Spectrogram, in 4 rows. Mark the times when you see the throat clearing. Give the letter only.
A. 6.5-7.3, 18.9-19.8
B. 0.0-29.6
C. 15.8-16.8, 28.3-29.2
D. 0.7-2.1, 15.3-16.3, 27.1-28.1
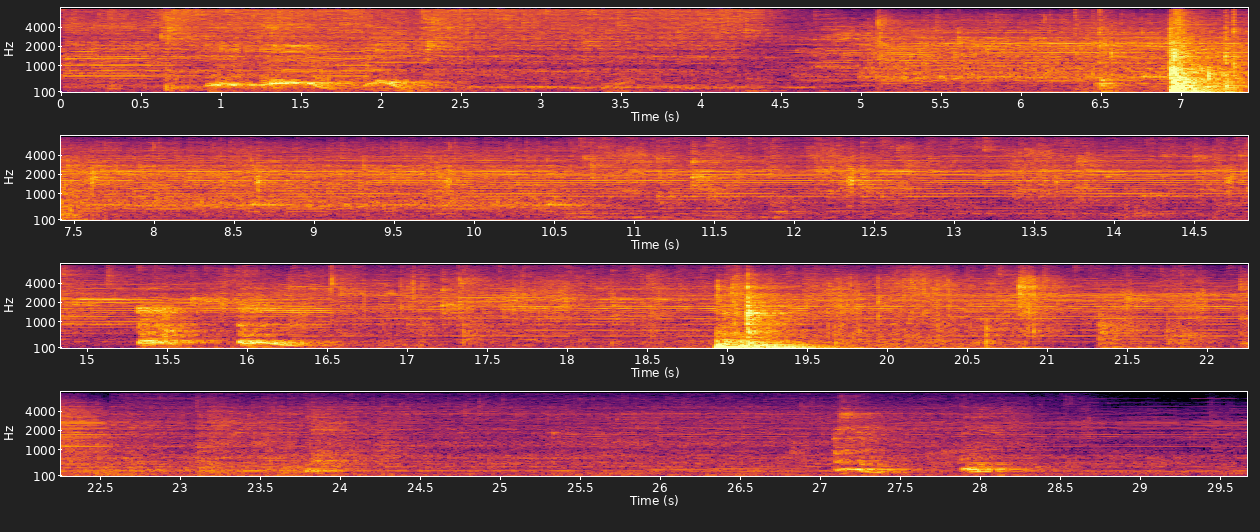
D.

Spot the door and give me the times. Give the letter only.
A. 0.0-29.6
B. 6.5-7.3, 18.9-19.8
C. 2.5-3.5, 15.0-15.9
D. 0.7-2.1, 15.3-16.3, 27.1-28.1
B.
